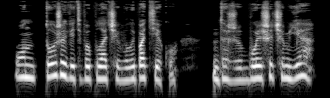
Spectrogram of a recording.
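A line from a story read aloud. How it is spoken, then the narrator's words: Quiet. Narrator (Russian): начала тихо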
